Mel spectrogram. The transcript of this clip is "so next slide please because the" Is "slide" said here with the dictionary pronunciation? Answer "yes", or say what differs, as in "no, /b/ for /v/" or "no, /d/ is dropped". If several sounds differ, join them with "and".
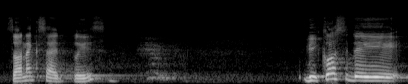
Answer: no, /l/ is dropped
